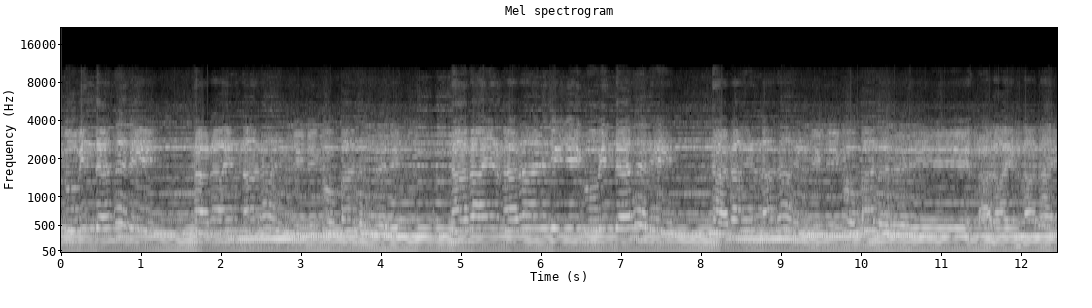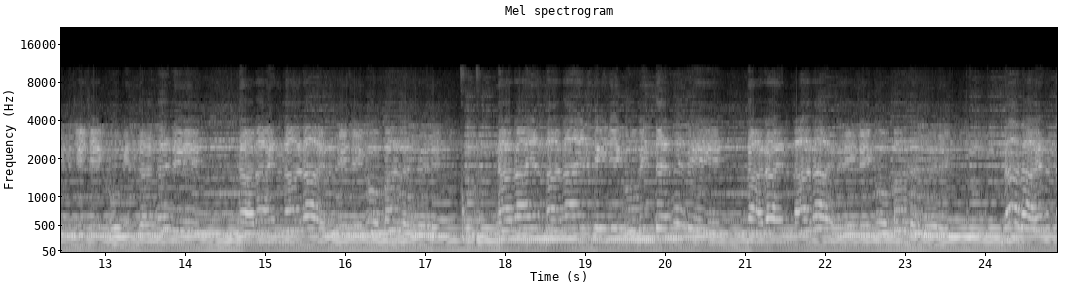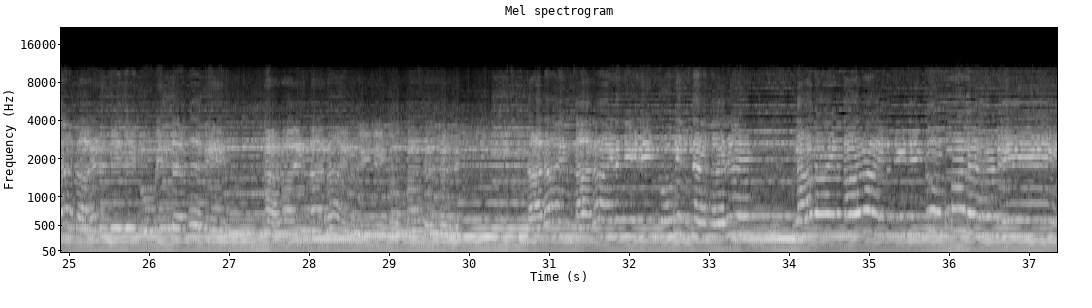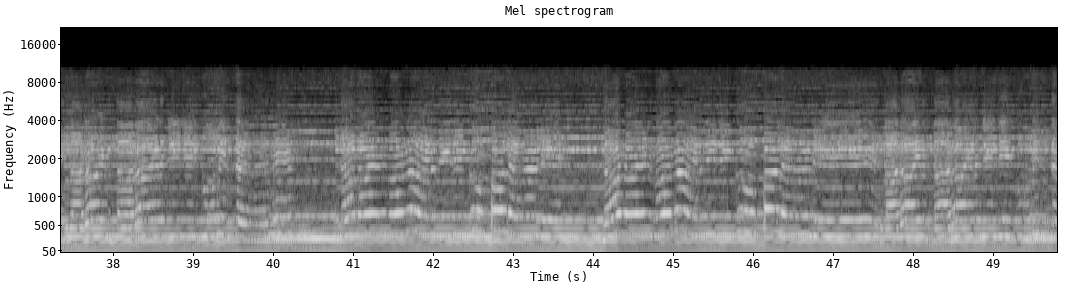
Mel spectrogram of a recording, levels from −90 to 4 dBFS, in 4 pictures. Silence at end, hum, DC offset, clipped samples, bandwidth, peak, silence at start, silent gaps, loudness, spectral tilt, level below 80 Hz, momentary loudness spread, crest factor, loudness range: 0 s; none; under 0.1%; under 0.1%; 10.5 kHz; -6 dBFS; 0 s; none; -17 LUFS; -6 dB/octave; -34 dBFS; 2 LU; 12 dB; 1 LU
